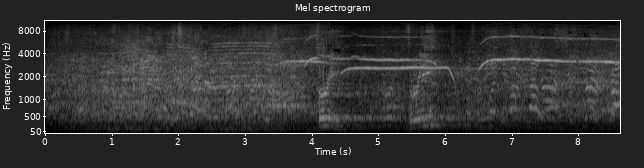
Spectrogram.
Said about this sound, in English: It starts off with a sample of something like a sound check or something like that. There's a crowd, and there's a guy who's getting frustrated with the crowd saying, fuck this shit.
